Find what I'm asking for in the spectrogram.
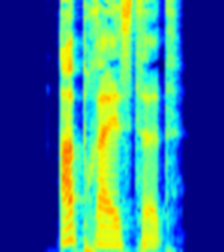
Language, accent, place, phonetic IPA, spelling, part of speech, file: German, Germany, Berlin, [ˈapˌʁaɪ̯stət], abreistet, verb, De-abreistet.ogg
- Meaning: inflection of abreisen: 1. second-person plural dependent preterite 2. second-person plural dependent subjunctive II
